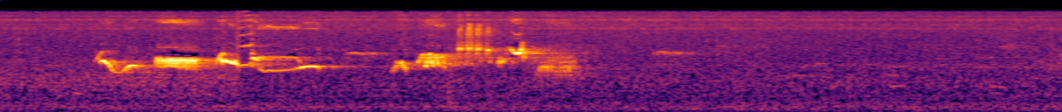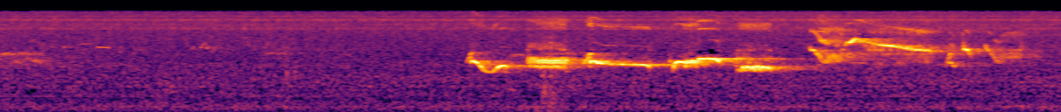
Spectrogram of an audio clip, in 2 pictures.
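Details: Common blackbird singing: two separate warbled phrases, one at the start and one near the end, each a run of fluty notes that climbs into a higher twittering finish, with a quiet pause between them and little background noise.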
